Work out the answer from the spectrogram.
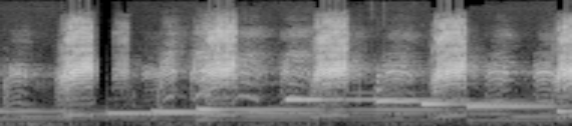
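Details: Duck quacking loudly: about five harsh, nasal quacks spaced roughly a second apart, with background music playing underneath.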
